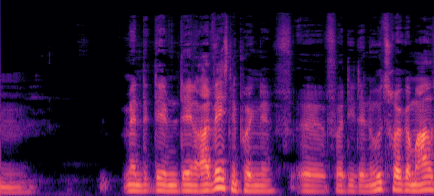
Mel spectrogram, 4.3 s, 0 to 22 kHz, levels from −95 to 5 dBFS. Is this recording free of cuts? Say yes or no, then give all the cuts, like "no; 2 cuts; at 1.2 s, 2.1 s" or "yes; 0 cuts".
yes; 0 cuts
